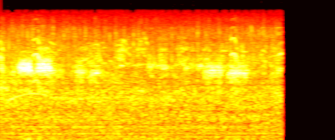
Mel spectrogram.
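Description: Great reed warbler giving a harsh, grating run of croaking, chattering notes, loud at first and then steady for nearly three seconds, with no other clear sounds.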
